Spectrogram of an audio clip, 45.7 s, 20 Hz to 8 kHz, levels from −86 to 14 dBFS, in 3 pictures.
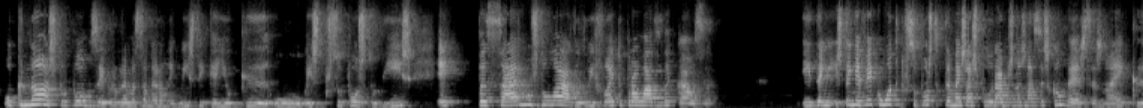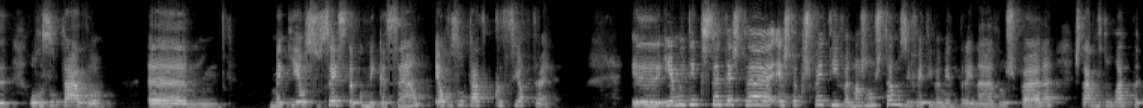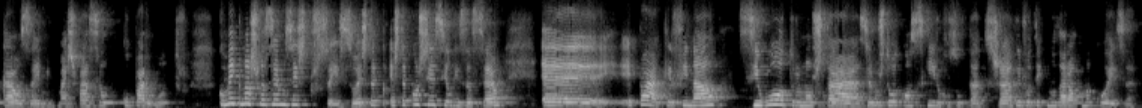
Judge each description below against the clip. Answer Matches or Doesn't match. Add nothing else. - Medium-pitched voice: Doesn't match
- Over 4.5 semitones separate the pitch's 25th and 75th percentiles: Doesn't match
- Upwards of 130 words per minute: Matches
